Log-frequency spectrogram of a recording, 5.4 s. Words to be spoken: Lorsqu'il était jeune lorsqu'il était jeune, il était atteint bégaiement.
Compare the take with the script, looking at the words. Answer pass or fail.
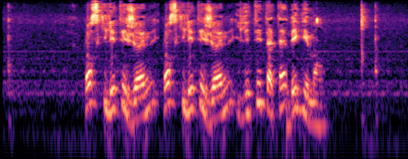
pass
